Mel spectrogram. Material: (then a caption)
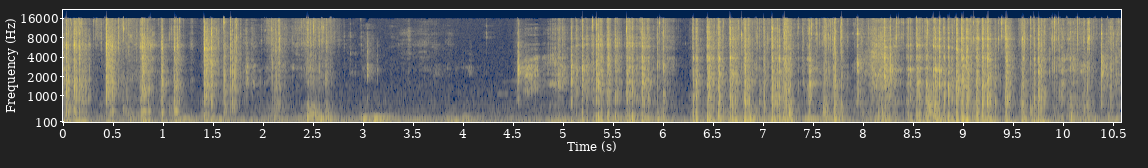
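Soap. A metal utility blade shaves crunchy curls off a solid, dry beige soap bar held in the hand. Dense, bright, crackly scraping bursts come in quick succession, with a quieter pause partway through. Then the crunching resumes and continues steadily to the end.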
